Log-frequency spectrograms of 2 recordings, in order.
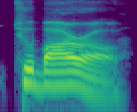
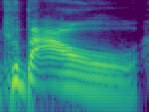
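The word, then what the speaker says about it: Tubarão: Tubara. Am I saying it wrong? It's a shark. Tubao. Oh, that's right. It's Brazilian. Tubao. They have a weird relationship with R's in Brazil.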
